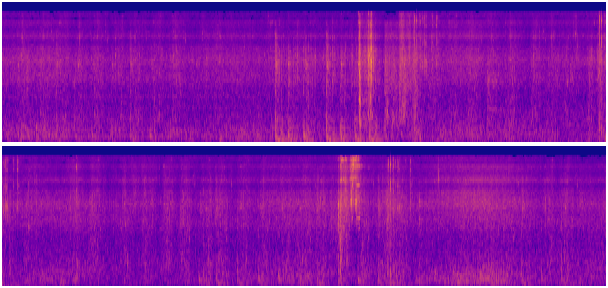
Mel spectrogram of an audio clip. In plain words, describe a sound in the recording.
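Footsteps thud on metal walkways and dirt as a soldier runs.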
